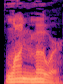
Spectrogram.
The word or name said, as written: lawnmower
